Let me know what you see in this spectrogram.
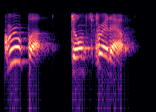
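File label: request stick together, professional female; vo; Counter Strike Model Pack; CS:GO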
